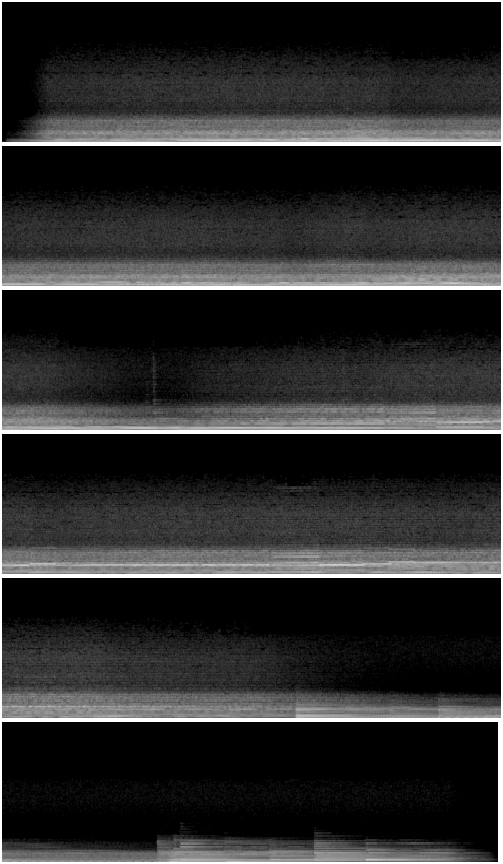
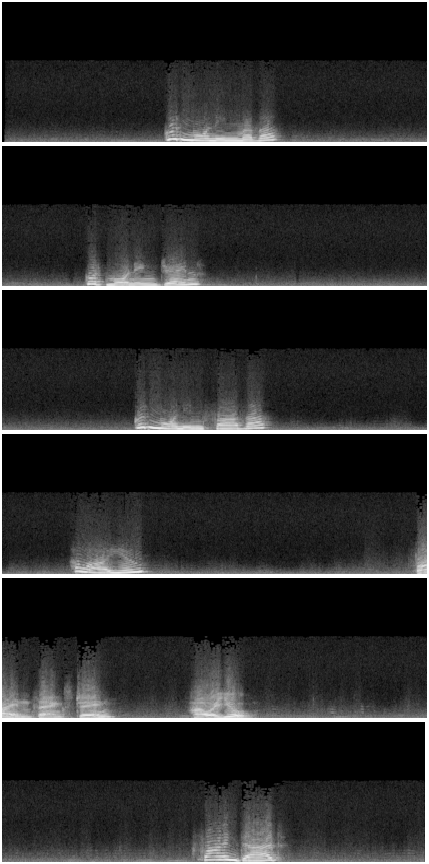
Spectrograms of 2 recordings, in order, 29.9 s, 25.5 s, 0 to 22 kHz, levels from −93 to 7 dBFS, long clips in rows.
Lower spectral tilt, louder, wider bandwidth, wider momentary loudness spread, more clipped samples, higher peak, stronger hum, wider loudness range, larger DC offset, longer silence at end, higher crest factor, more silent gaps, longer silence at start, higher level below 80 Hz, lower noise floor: about the same, -6.5 dB/octave vs -7.5 dB/octave; second, -24 LUFS vs -10 LUFS; first, 12 kHz vs 7.6 kHz; first, 13 LU vs 10 LU; neither; second, -10 dBFS vs 0 dBFS; neither; first, 9 LU vs 5 LU; second, under 0.1% vs 0.2%; second, 0.45 s vs 1.45 s; about the same, 14 dB vs 14 dB; neither; second, 0.25 s vs 1.6 s; about the same, -42 dBFS vs -46 dBFS; first, -50 dBFS vs -46 dBFS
